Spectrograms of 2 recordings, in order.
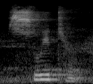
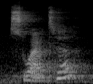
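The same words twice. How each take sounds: First: It uses the common Indonesian pronunciation. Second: It uses the standard English pronunciation. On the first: The speaker calls it wrong. "they say it sweater" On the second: The speaker calls it right. "instead of pronounce it sweater"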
